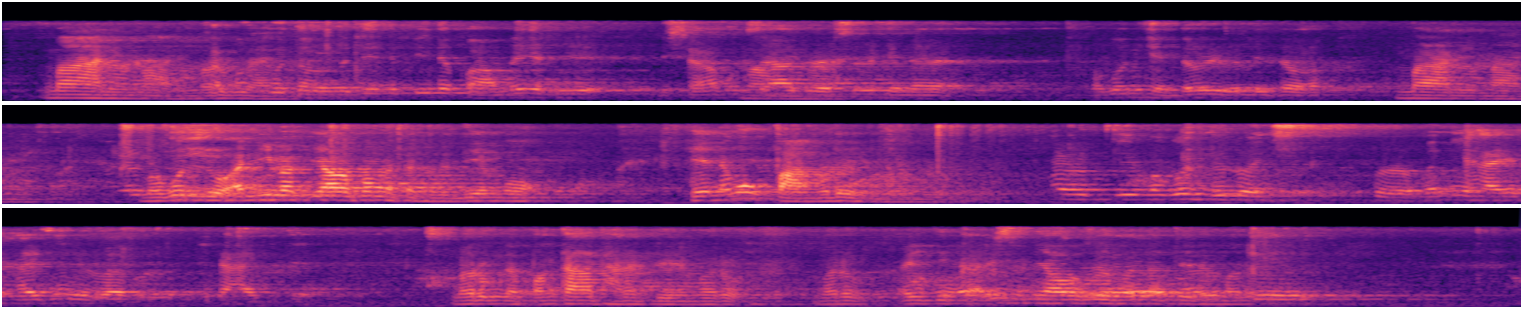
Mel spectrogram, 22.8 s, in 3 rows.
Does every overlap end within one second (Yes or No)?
No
